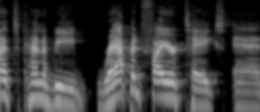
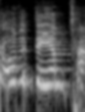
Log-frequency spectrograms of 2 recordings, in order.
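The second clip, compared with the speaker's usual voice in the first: very high, loud screaming shout; 13 semitones higher, 7 dB louder than usual. Retelling watching the game like Duke in Rocky Four: imitating himself screaming. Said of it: "I kept screaming".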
